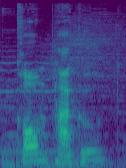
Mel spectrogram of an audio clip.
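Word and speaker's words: Konpaku: context regarding her characteristic bear in mind that the N is an M sound yeah for Kaku this is because it flows more smoothly in Japanese when it's before a p sound k paku k paku yomu not K paku yomu I think I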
